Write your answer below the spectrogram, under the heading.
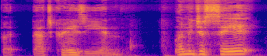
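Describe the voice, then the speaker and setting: A young man in his early twenties speaks straight into a phone camera, rambling and heartfelt, thinking aloud with fillers and repeats. His voice is husky and a little breathy, pitched at an ordinary middle height for a man. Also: animated, moderate pace, darkish tone. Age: early 20s. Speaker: vlogger. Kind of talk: casual confessional vlog.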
